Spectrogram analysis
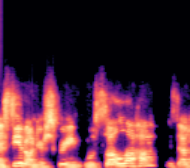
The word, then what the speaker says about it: Musallaha: Musallaha, is that how you say it?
